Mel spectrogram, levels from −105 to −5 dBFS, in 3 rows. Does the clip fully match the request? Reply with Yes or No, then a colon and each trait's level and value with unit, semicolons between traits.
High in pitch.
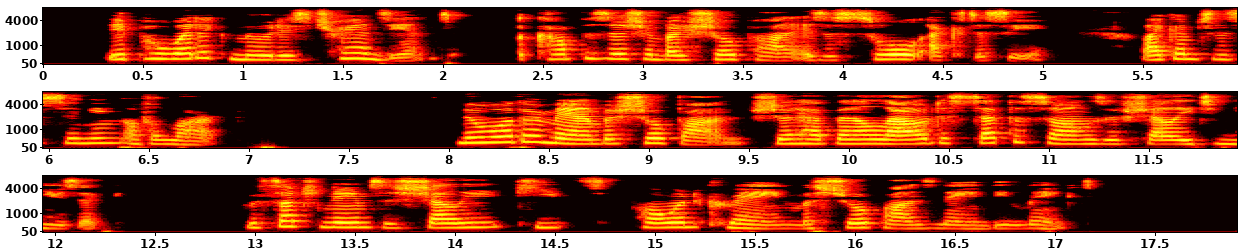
Yes: high, 245 Hz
